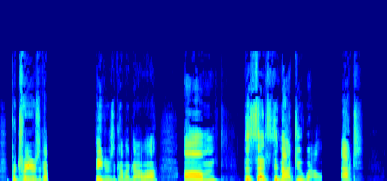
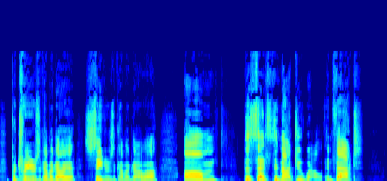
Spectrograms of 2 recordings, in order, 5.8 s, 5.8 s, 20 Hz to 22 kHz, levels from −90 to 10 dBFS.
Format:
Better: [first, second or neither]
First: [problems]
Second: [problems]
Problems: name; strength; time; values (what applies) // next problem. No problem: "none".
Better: second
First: audio cutting out; at 0.5 s for 0.5 s and at 5 s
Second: none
